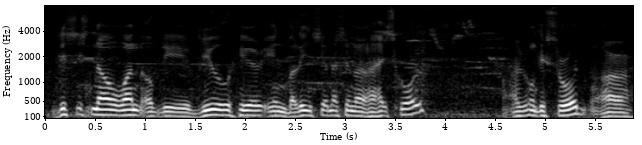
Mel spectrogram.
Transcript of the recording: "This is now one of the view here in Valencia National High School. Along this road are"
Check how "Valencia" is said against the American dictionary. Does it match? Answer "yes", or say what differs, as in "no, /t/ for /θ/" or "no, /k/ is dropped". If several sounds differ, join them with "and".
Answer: no, /b/ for /v/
